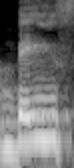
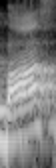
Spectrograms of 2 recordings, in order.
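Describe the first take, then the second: First: The vowel sounds like 'ay' in 'day'. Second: The vowel sounds like 'ah' in 'father'. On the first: The speaker calls it right. "ശരിക്കും അതെന്താടാ? ബേസ് ആണ്" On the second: The speaker calls it wrong. "ഇത് ബാസ് എന്നല്ല"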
